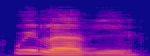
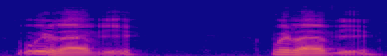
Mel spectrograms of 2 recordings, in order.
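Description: First: Said in the usual way. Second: Much softer and lower, cooing it; soft we love you. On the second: Real, not acted. Co-host soothing the angry host, soft and tender. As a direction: coo it gently to smooth things over.

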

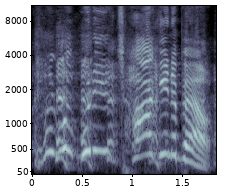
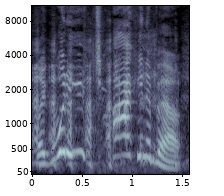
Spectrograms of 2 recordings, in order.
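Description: First: Mock incredulous shout. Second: Mock disbelief. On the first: Podcast host mocks Brandon's excuse in a high laughing shout. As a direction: shout it through a laugh, mocking him. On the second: Repeating the mock question.

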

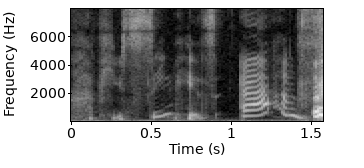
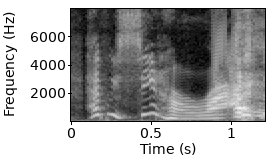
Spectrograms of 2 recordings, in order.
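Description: First: Excited whisper, voiceless and very soft; slow, secretive whisper about someone attractive; hushed confiding. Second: Lightly voiced guy ogling, a bit higher; imitating leering guy. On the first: Retold or imitated. Co-host whispering to her friend about a guest's abs, hushed. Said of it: "but Roxy was like". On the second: Imagined guy in the car remarking on a woman, lightly imitated. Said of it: "imagine a guy was in the car".

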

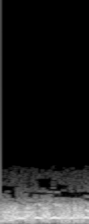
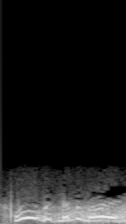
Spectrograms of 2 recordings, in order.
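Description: First: Much higher, louder fluttery dismissal; high-pitched society-lady brush-off; high flustered repeat. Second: Said in the usual way. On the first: Acted. Uppington says the line twice.

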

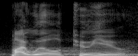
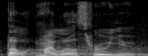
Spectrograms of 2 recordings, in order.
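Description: First: "to you" drawn out slowly; slow down and lean on "to"; stress on TO. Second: "through you" drawn out slowly; slow down and lean on "through"; stress on THROUGH. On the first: God explains his will to Justin, stressing "to". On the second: God corrects Justin about his will, stressing "through". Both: Retold or imitated.

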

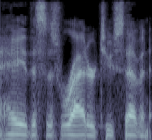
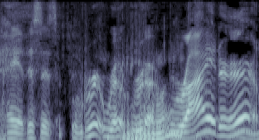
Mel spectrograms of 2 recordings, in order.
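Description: First: Said in the usual way. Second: "Ryder" stuttered with trilled R's, rising high; rolled R's. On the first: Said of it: "instead of just saying". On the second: Retold or imitated. Pilots mocking controller on the radio, "Ryder" with rolled R's. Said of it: "We started rolling our R's".

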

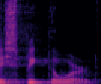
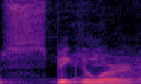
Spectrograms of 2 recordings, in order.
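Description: First: Said in the usual way. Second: Drawn-out, rallying call; with some enthusiasm. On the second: Shown as a demonstration. Preacher getting the congregation to repeat the words, enthusiastic. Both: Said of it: "say it with some enthusiasm".

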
